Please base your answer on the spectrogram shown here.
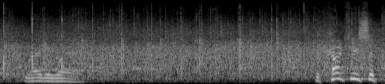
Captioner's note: applause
